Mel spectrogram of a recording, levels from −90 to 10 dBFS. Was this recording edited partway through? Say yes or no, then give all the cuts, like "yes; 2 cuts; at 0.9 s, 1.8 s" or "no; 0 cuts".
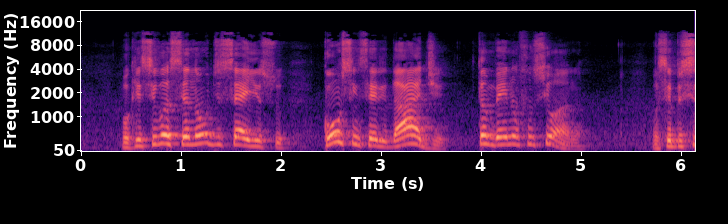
no; 0 cuts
